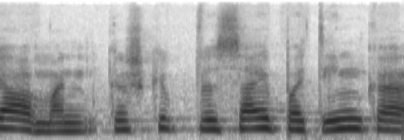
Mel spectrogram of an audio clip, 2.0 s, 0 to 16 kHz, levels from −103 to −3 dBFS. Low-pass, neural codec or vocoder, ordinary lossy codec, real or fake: 14.4 kHz; vocoder, 44.1 kHz, 128 mel bands every 256 samples, BigVGAN v2; MP3, 96 kbps; fake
